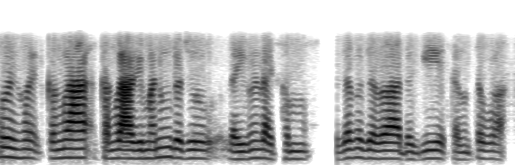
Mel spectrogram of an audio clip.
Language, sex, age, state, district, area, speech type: Manipuri, female, 60+, Manipur, Imphal East, rural, conversation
